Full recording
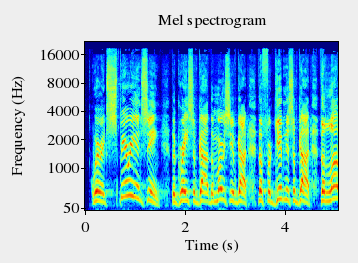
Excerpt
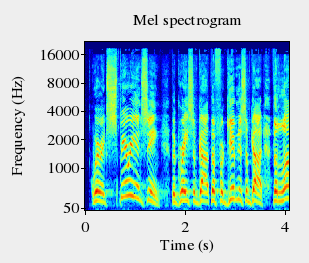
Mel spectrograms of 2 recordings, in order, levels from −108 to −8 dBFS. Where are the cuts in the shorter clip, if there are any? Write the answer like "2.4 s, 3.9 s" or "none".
2.5 s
